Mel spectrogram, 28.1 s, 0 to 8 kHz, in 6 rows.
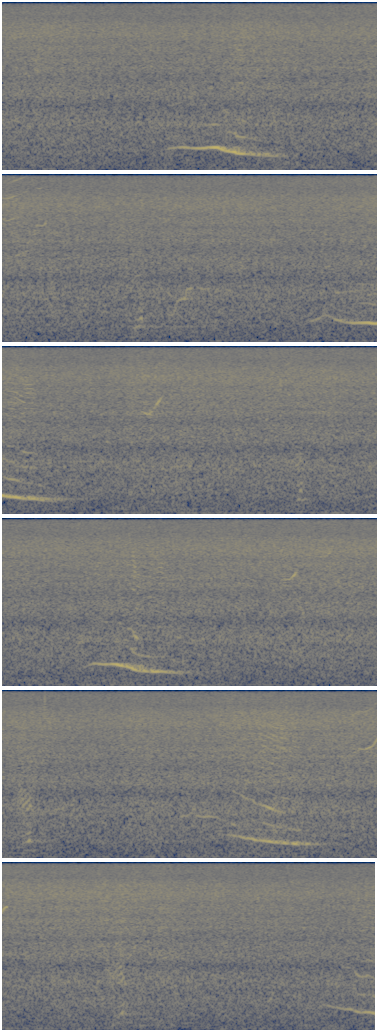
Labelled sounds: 22.0	22.3	humpback whale, 0.78 to 0.97 kHz
23.2	23.5	humpback whale, 2.6 to 3.5 kHz
24.7	25.0	humpback whale, 0.84 to 1.2 kHz

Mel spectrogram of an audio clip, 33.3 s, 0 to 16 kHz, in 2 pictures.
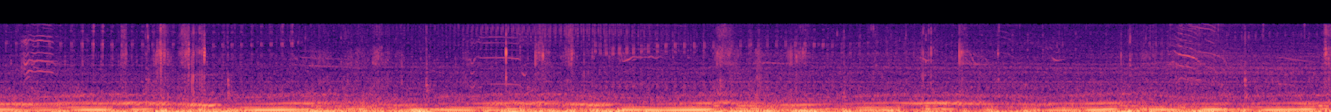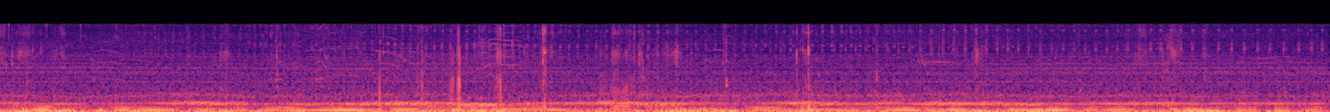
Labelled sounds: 0.2	0.9	killer whale, southern Alaska resident, 0.94 to 8.0 kHz
3.6	4.6	killer whale, southern Alaska resident, 1.6 to 3.4 kHz
5.9	6.8	killer whale, southern Alaska resident, 0.50 to 7.0 kHz
7.8	8.7	killer whale, southern Alaska resident, 2.0 to 8.0 kHz
9.4	10.0	killer whale, southern Alaska resident, 1.8 to 2.4 kHz
12.0	12.5	killer whale, southern Alaska resident, 1.7 to 2.3 kHz
14.6	15.4	killer whale, southern Alaska resident, 0.82 to 8.0 kHz
16.0	16.6	killer whale, southern Alaska resident, 1.8 to 2.8 kHz
17.8	18.7	killer whale, southern Alaska resident, 2.0 to 3.5 kHz
21.3	22.1	killer whale, southern Alaska resident, 1.7 to 5.6 kHz
22.6	23.3	killer whale, southern Alaska resident, 1.8 to 5.0 kHz
25.5	26.0	killer whale, southern Alaska resident, 1.9 to 5.8 kHz
28.2	28.6	killer whale, southern Alaska resident, 1.7 to 3.1 kHz
31.0	31.5	killer whale, southern Alaska resident, 1.2 to 2.3 kHz

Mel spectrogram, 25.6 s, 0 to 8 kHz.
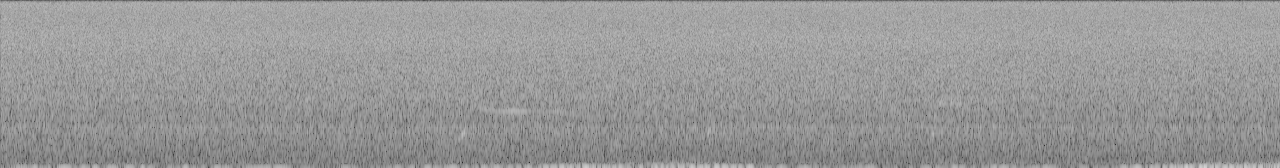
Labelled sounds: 9.6	9.9	humpback whale, 1.0 to 1.1 kHz

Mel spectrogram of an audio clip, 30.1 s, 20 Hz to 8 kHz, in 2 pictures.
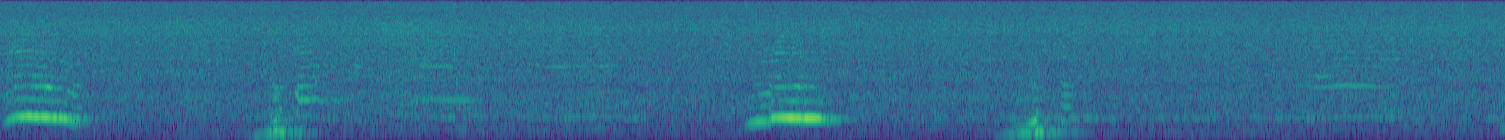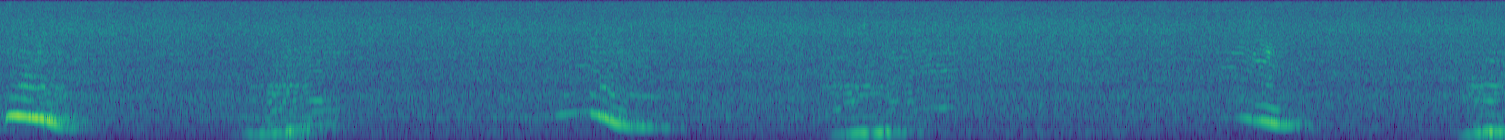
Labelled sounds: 0.0	0.7	humpback whale, 0.78 to 3.2 kHz
2.9	3.2	humpback whale, 0.78 to 1.0 kHz
4.2	4.7	humpback whale, 0.78 to 2.1 kHz
5.5	5.7	humpback whale, 1.9 to 2.0 kHz
7.7	8.2	humpback whale, 1.1 to 1.2 kHz
13.0	13.8	humpback whale, 1.1 to 1.3 kHz
15.1	15.6	humpback whale, 0.78 to 1.3 kHz
17.7	18.1	humpback whale, 1.1 to 1.3 kHz
21.4	21.7	humpback whale, 0.78 to 0.94 kHz
23.3	23.8	humpback whale, 1.1 to 1.3 kHz
29.7	30.1	humpback whale, 1.1 to 1.3 kHz

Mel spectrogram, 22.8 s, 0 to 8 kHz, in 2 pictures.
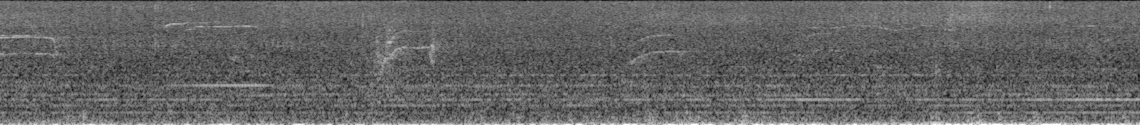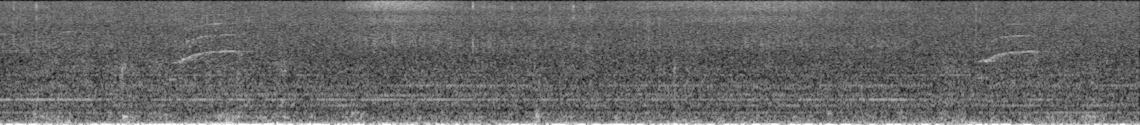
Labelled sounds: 3.6	4.5	killer whale, 0.72 to 4.0 kHz
6.2	6.9	killer whale, 1.1 to 3.4 kHz
21.1	21.8	killer whale, 1.0 to 3.3 kHz

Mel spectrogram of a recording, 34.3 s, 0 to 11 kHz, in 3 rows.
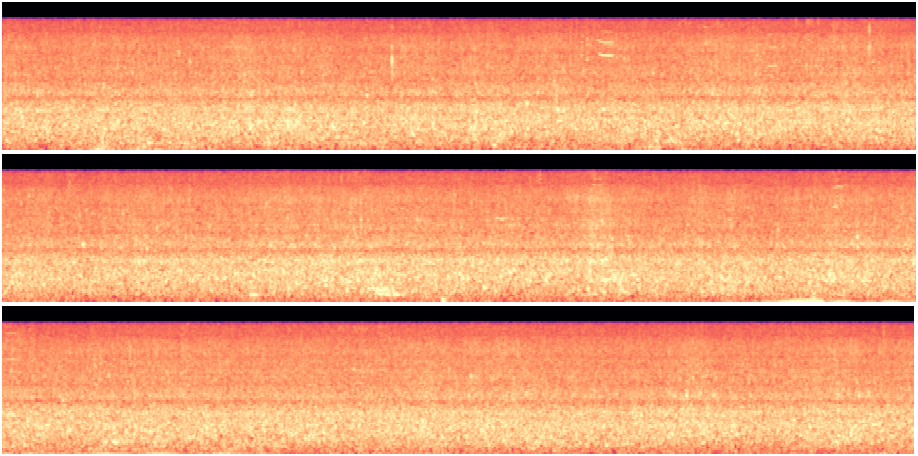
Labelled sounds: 7.4	7.7	Pacific white-sided dolphin, 4.7 to 5.0 kHz
22.8	23.1	Pacific white-sided dolphin, 3.5 to 3.6 kHz

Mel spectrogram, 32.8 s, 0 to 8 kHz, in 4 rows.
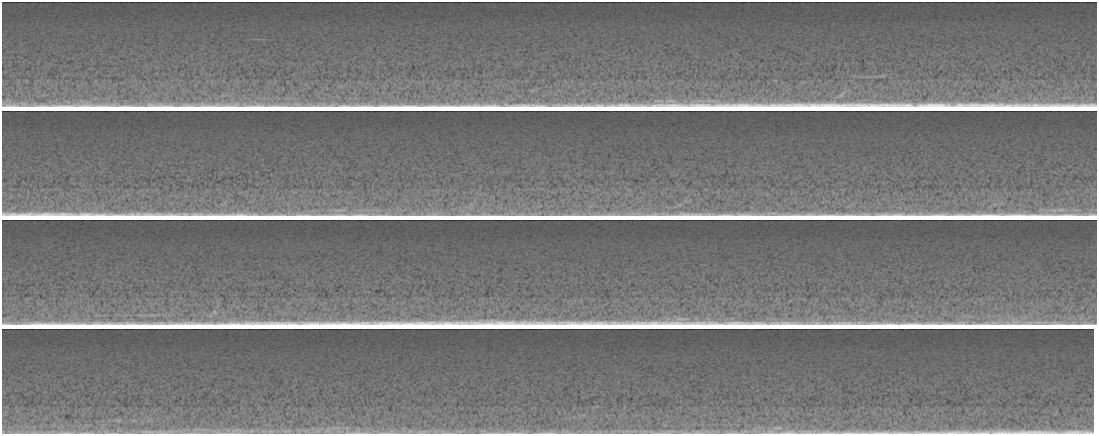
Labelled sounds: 6.4	6.7	humpback whale, 0.80 to 0.96 kHz

